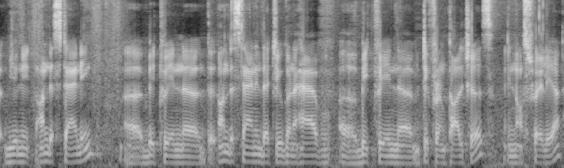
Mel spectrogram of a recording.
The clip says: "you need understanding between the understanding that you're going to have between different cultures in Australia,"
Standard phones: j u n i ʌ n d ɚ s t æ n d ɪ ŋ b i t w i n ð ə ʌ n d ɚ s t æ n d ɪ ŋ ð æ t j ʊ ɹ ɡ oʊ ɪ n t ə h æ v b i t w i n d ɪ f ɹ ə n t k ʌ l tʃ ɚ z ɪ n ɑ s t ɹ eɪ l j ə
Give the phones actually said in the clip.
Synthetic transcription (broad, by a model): j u n i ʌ n d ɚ s t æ n d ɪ ŋ b i t w i n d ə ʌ n d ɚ s t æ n d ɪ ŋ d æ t j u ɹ ɡ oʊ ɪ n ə h æ v b i t w i n d ɪ f ɹ ə n t k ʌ l tʃ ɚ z ɪ n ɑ s t ɹ eɪ l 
